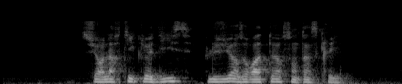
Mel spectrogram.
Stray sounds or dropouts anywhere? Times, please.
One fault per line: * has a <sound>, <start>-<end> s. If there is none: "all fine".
all fine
